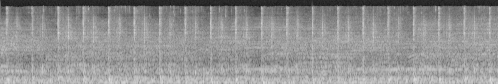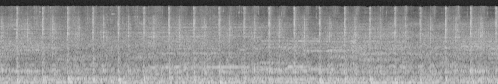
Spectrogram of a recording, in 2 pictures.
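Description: Powwow drum group playing a song: a big drum struck in a steady, even beat under a group of singers' high-pitched voices.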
